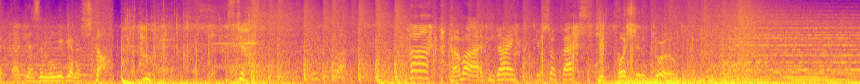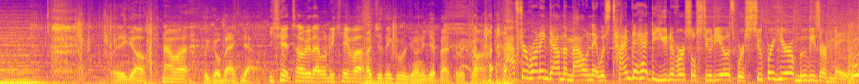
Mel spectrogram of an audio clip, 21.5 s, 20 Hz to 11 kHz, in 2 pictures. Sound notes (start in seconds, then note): 2.2 intense music; 9.4 intense music; 16.3 laughing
